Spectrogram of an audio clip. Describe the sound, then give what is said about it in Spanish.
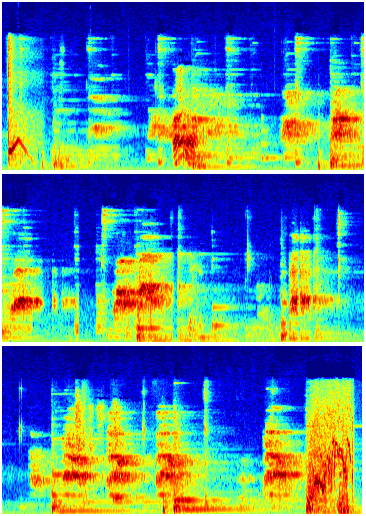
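A dog barks repeatedly and loudly, sharp barks arriving in uneven bursts with short pauses between them, continuing throughout. “Sabe que cuando grabo tiene que ladrar.”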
